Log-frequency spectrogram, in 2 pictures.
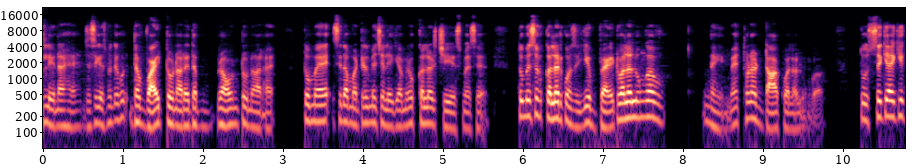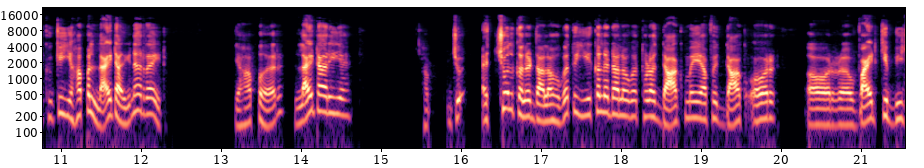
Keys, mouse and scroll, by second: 3.4 click, 9.2 click, 12.1 click, 13.4 click.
